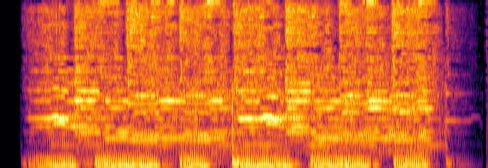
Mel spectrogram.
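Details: Music with a steady, pulsing bass beat and sustained melodic tones, with no animal voice heard.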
